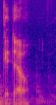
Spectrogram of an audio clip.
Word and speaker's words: Godot: And like I said, there's some really excellent tutorials out there right now for games that people have made in Godot.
